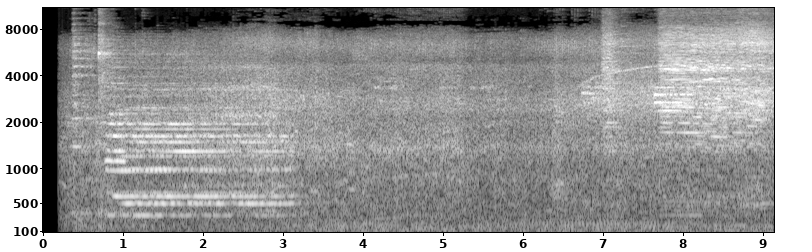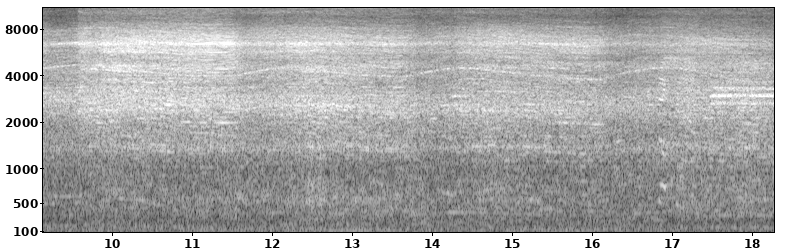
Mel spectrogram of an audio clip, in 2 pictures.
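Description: A vehicle horn sounds a steady multi-tone chord for about two seconds near the start, over continuous street traffic noise. A few shorter, higher tones come in about halfway through.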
